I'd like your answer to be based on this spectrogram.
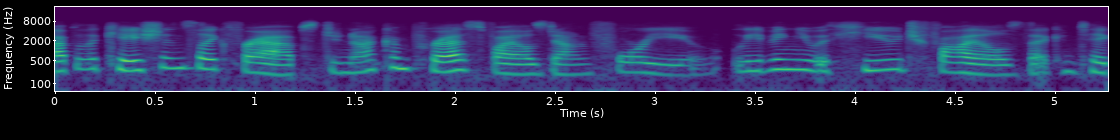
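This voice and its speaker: Soft-spoken at a moderate pace, the speaker uses ordinary pitch variation against a quiet background. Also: woman. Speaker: student presenter. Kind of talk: presentation.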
